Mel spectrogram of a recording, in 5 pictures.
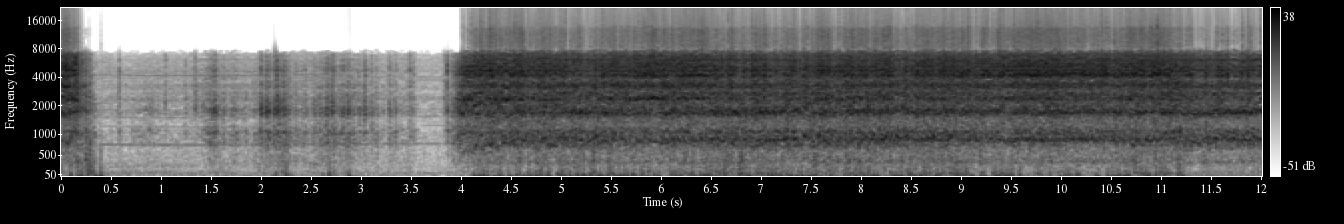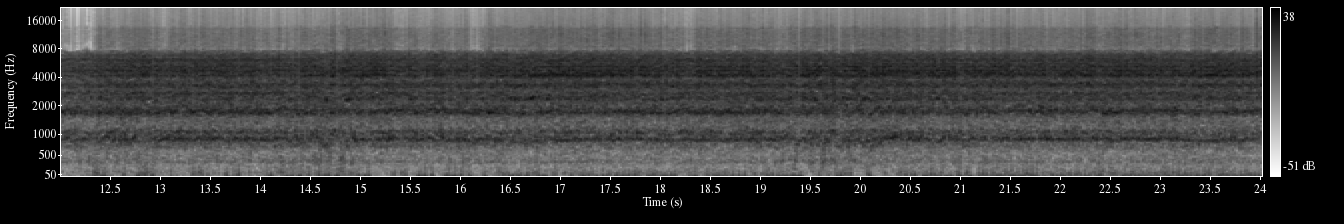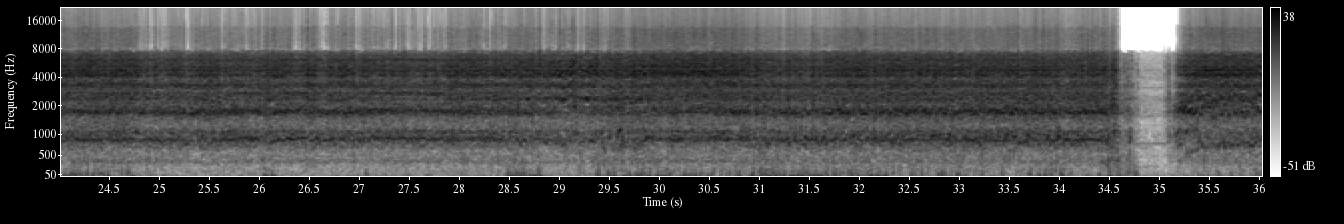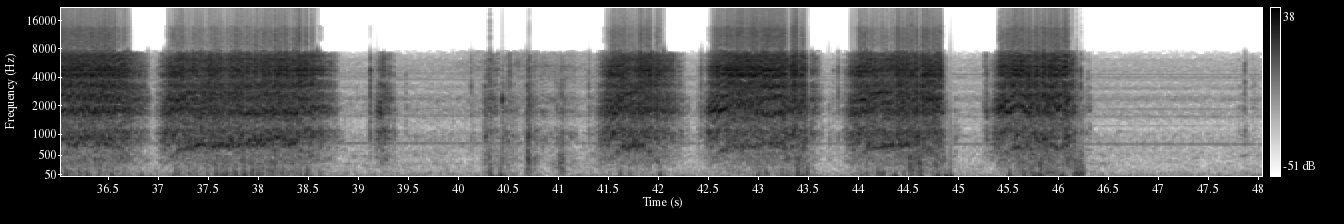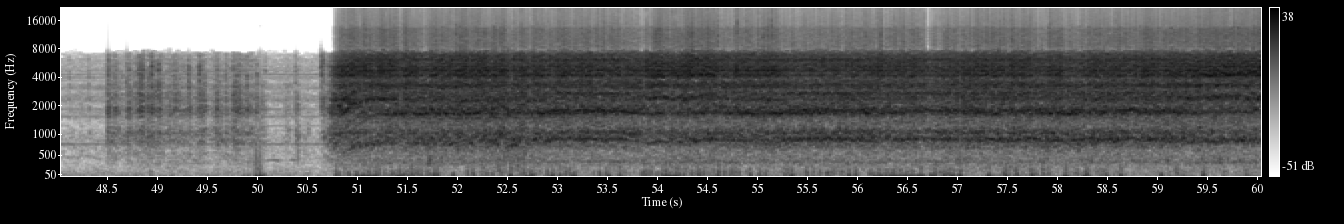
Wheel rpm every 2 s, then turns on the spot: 30, 20, 200, 220, 230, 220, 230, 230, 230, 230, 230, 230, 230, 230, 220, 230, 210, 130, 150, 60, 20, 110, 100, 20, 20, 110, 220, 220, 230, 230.
0-2 42-44 48-50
